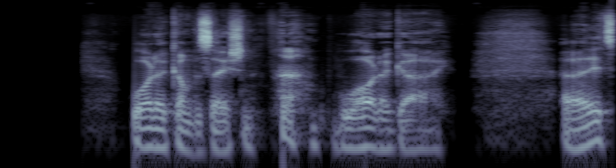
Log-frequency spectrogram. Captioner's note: chuckles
